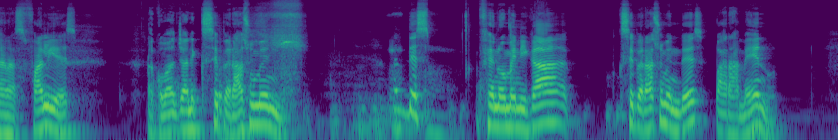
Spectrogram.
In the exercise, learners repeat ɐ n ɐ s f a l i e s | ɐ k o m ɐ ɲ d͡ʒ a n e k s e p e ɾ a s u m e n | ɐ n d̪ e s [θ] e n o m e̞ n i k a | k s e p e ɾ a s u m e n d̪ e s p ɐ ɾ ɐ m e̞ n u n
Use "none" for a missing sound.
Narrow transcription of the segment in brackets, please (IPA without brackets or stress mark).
f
